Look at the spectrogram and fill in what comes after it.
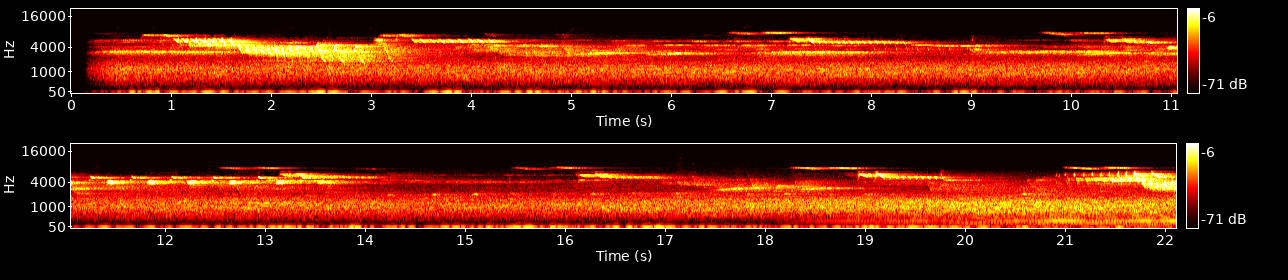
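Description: Songbirds singing over a steady background hiss, with repeated chirps and trilling phrases; the loudest are falling trills about a second in and again near the end. Soft low musical notes come in about eighteen seconds in.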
